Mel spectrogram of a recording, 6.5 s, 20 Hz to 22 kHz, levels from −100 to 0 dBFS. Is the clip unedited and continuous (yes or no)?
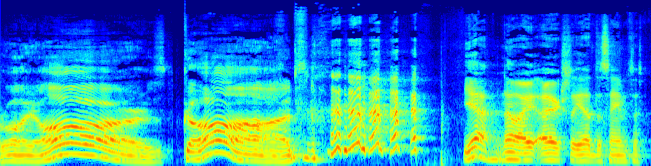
no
